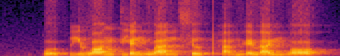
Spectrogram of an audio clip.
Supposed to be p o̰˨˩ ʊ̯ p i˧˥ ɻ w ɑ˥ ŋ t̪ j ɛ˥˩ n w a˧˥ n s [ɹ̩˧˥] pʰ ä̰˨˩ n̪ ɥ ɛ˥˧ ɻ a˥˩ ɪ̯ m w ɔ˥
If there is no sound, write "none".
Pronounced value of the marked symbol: ɹ̩˥˩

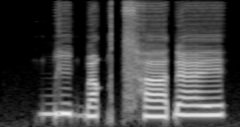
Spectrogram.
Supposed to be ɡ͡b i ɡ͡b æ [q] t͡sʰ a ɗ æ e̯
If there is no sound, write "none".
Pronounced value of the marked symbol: q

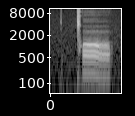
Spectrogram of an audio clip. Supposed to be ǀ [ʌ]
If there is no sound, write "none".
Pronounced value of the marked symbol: ɔ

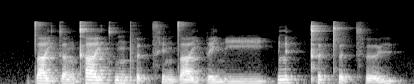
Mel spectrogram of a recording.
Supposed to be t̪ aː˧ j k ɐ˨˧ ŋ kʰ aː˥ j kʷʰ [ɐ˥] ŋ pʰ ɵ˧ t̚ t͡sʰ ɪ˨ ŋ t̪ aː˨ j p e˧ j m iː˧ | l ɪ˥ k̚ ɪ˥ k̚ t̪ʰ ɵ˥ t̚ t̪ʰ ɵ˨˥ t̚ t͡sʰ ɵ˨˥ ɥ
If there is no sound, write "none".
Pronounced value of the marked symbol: ɐ˥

